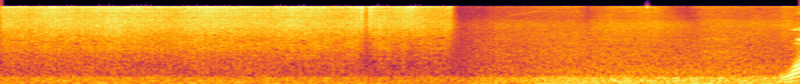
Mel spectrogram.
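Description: Compressed-air paint spray gun hissing as it sprays paint onto a car's panel, cutting off a little over two seconds in. A low steady hum carries on after it stops.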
